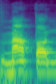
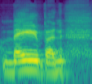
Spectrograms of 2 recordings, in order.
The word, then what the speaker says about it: Mabon: autumn equinox and that his name is pronounced Mabon, not Mabon, but that's really not my fault.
